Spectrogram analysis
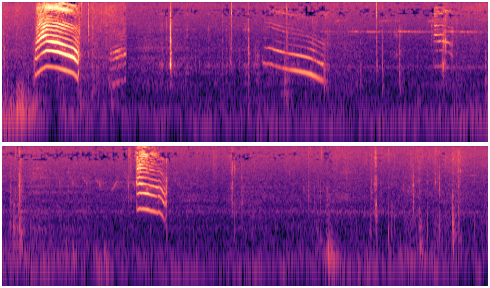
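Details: Domestic cat with a loud meow at the start, a softer descending meow near four seconds and another sharp meow around eight seconds, separated by long quiet gaps with faint clicks and hum.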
